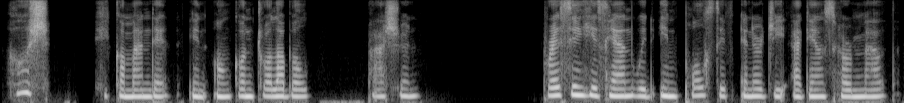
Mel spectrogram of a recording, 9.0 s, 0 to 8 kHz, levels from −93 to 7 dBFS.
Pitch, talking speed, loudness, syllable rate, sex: 210 Hz, 100 wpm, -18 LUFS, 4.9 syllables/s, female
